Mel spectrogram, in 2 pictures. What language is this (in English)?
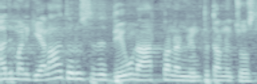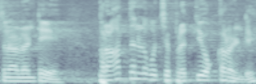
Telugu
